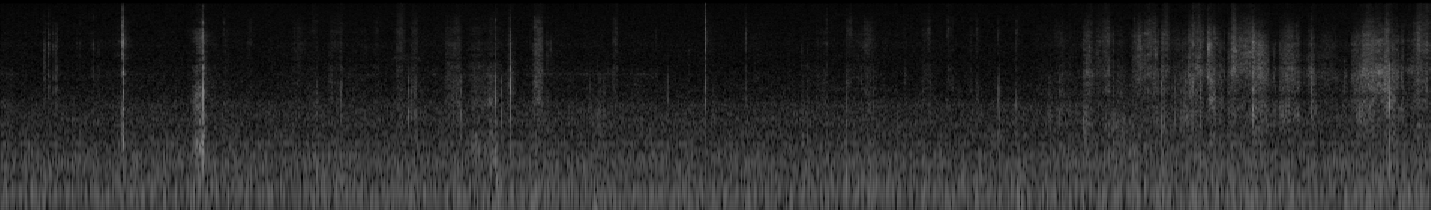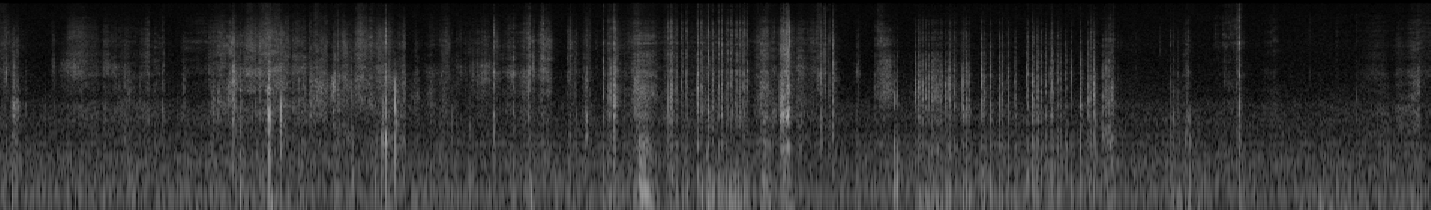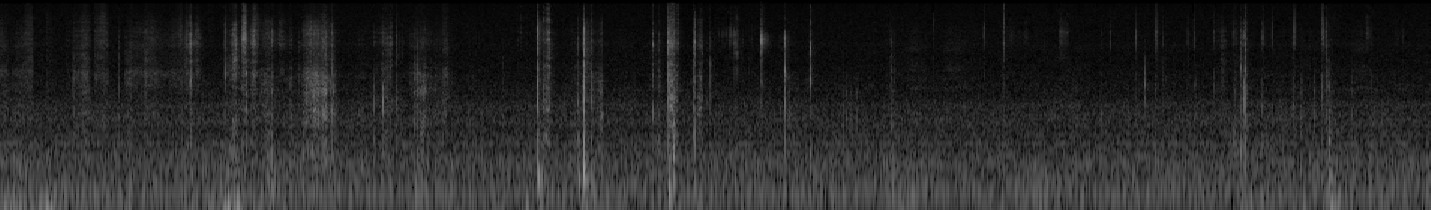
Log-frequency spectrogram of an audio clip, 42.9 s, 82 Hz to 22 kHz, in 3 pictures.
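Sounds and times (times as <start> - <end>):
paper and packaging rustling: 8.0 - 26.7.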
